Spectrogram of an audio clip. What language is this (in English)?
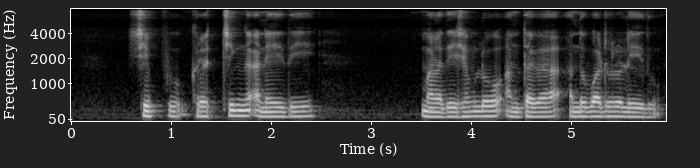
Telugu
